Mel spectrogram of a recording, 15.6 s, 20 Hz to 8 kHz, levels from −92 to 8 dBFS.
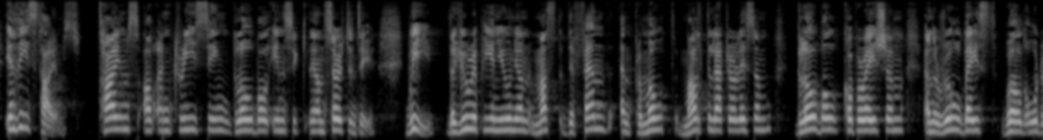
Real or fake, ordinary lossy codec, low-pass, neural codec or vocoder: real; none; none; none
